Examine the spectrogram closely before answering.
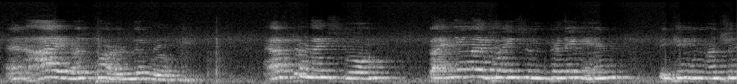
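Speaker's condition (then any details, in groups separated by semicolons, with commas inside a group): Spastic quadriplegic cerebral palsy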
